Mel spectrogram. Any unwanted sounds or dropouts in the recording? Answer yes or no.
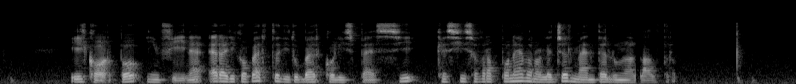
yes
